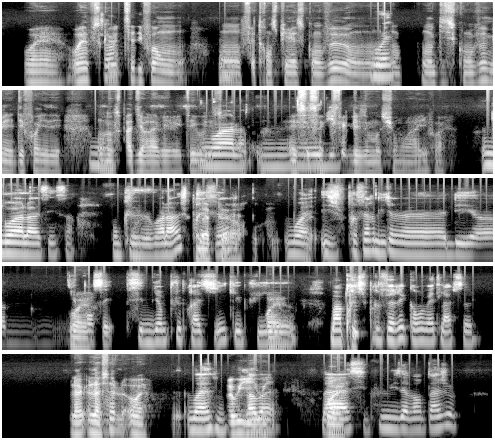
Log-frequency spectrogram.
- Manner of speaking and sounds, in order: static; distorted speech; other background noise
- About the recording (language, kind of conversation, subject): French, unstructured, Préféreriez-vous pouvoir lire les pensées des autres ou contrôler leurs émotions ?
